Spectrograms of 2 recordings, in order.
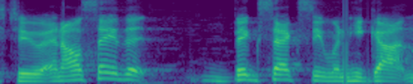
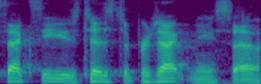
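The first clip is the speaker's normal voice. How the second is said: ordinary delivery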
